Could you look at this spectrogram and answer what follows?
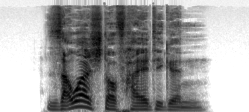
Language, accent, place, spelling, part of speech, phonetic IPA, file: German, Germany, Berlin, sauerstoffhaltigen, adjective, [ˈzaʊ̯ɐʃtɔfˌhaltɪɡn̩], De-sauerstoffhaltigen.ogg
- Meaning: inflection of sauerstoffhaltig: 1. strong genitive masculine/neuter singular 2. weak/mixed genitive/dative all-gender singular 3. strong/weak/mixed accusative masculine singular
